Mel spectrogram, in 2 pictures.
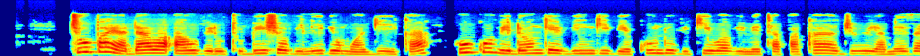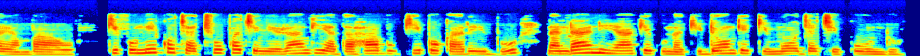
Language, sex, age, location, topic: Swahili, female, 25-35, Kisumu, health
